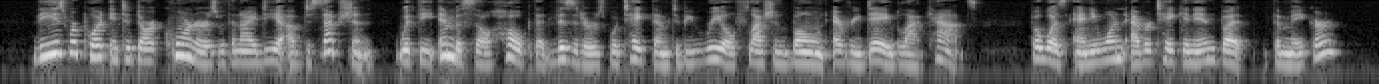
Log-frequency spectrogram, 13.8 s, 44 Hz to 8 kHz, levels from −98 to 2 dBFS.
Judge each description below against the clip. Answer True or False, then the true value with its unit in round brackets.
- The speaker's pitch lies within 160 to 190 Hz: True (185 Hz)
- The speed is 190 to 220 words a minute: False (170 wpm)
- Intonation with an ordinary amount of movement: False (7.2 semitones)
